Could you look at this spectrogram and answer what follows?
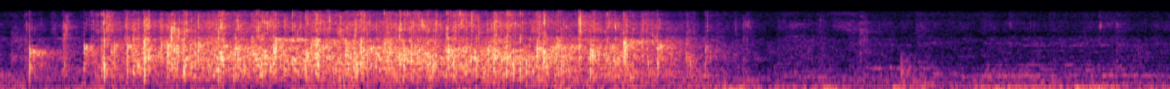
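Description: Audience applause at a twentieth-anniversary community gathering, a thick wash of clapping over a low tonal background that fades after about five seconds into a quieter murmur.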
